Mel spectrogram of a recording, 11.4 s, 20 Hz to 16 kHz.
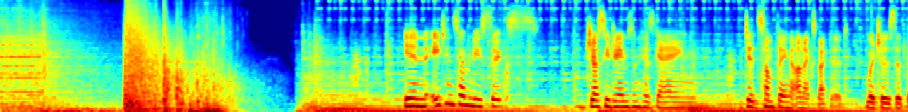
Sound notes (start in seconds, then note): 1.5 gunshot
